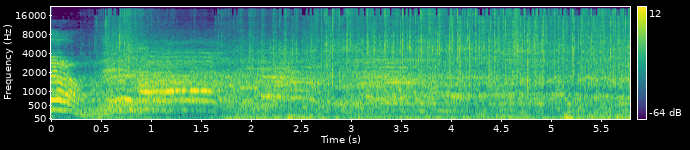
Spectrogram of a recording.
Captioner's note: applause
